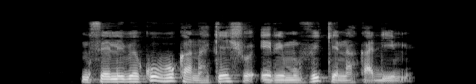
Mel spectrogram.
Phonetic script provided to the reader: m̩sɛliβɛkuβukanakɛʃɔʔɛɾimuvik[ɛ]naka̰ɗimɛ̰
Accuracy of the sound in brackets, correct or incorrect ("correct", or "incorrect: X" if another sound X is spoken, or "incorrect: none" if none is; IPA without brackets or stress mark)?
correct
